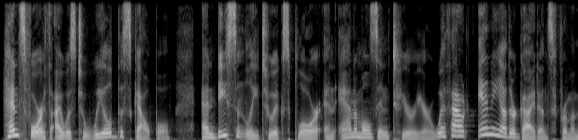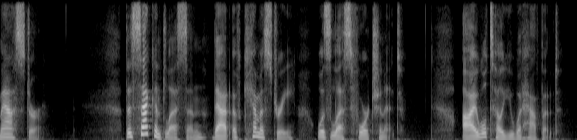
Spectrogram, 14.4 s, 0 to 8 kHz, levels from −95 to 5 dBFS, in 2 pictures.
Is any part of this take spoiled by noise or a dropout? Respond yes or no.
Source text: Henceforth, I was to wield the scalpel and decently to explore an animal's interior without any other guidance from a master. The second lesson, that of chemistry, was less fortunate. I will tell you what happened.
no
